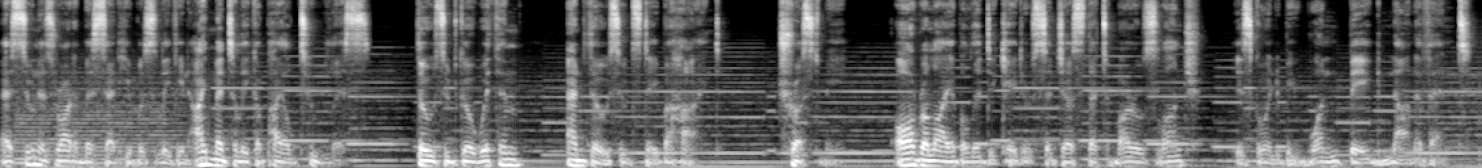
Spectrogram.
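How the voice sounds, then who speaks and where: Deep-voiced, coldly logical robot strategist played by a man. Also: normal speed, over music, close to an everyday voice. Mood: smug, certain. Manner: precise, clinical, superior. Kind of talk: animated motion-comic dialogue.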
